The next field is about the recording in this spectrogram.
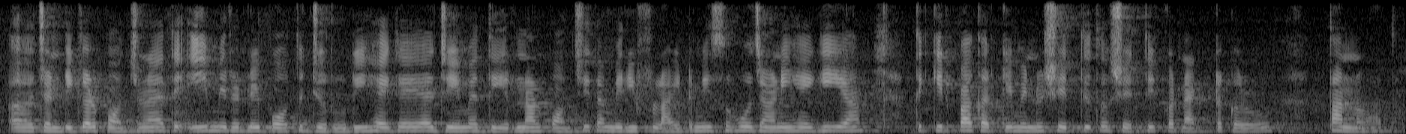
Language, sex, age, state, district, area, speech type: Punjabi, female, 18-30, Punjab, Shaheed Bhagat Singh Nagar, urban, spontaneous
